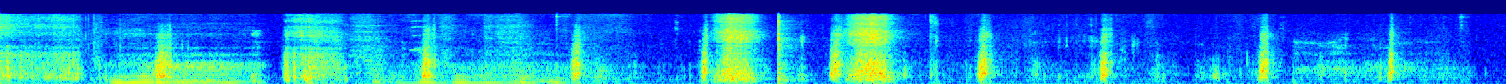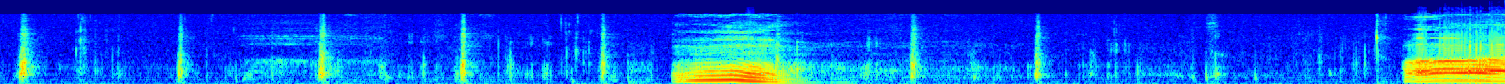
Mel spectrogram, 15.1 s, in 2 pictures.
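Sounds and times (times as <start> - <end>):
wet chewing: 2.8 - 10.7, 11.8 - 14.5
sticky mouth click: 6.3 - 10.7.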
